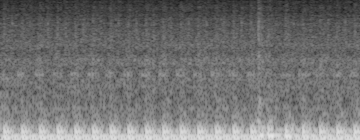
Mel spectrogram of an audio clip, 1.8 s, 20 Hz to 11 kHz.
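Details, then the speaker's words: 2001 Suzuki SV650S first start after valve shim adjustment and carb removal, on choke: lumpy V-twin idle with spits and burps; an unplugged carb vacuum nipple caplet had fallen off, causing a vacuum leak. "I know I'm going to be getting popping because of this. I may also have a vacuum leak somewhere. I may have a leak from that."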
